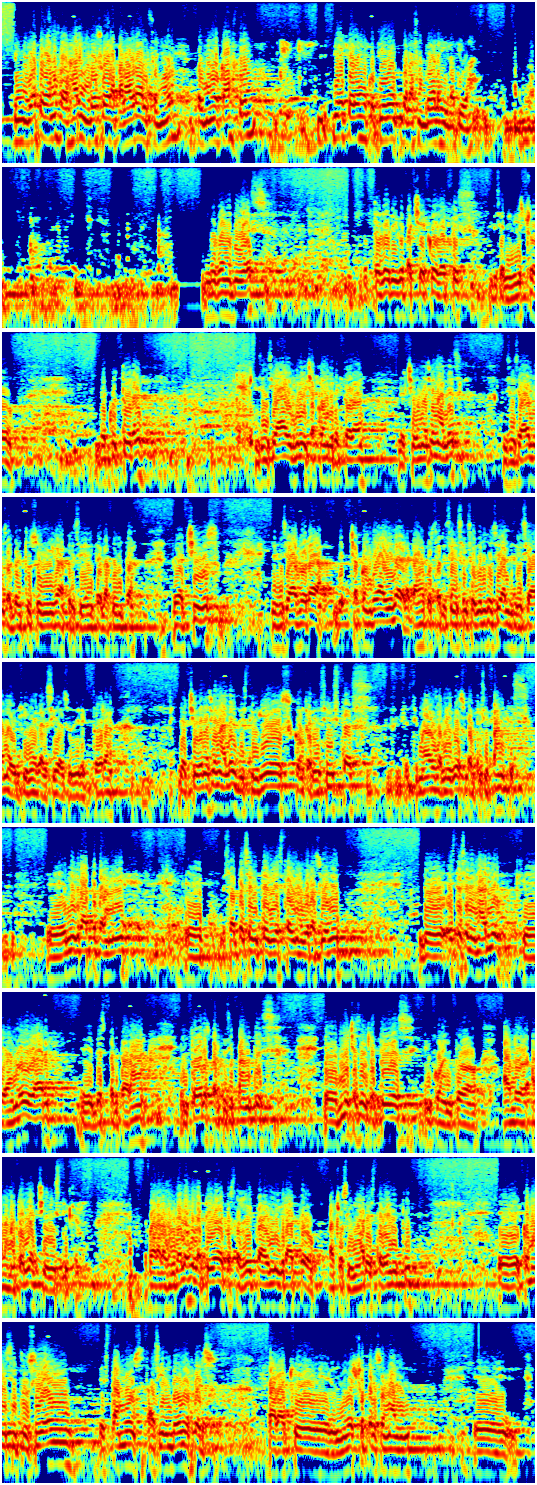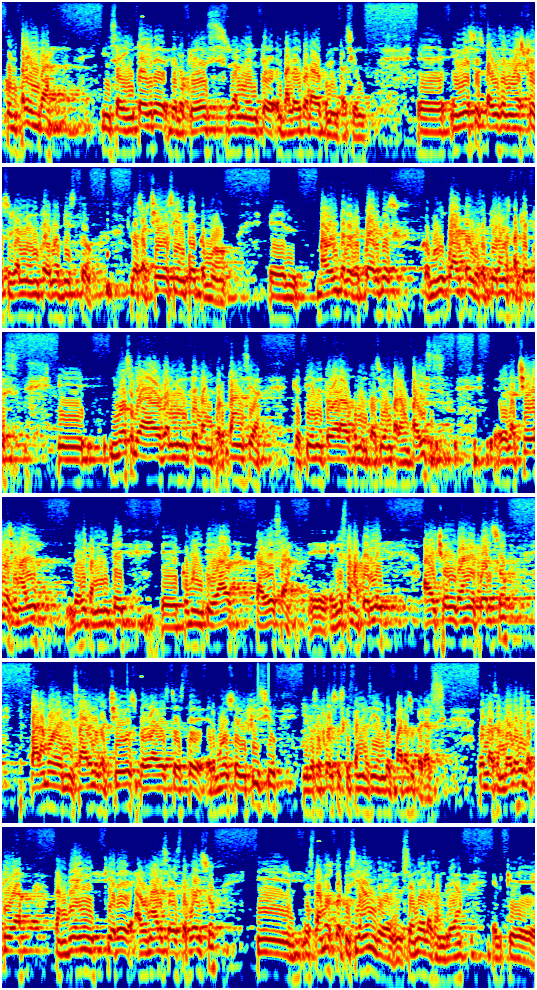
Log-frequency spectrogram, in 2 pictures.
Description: Discursos
en el Seminario Internacional sobre las instalaciones y edificios de archivos para la conservación de sus documentos
Notas: Casete de audio y digital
